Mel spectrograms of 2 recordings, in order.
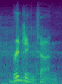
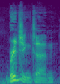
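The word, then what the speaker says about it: Bridgerton: here here in Alabama People pronounce that bridington that's what I've heard BR say it again Bridgton I don't know I could be wrong that's just the way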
